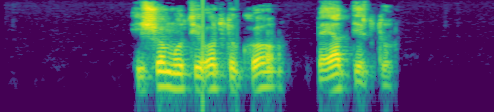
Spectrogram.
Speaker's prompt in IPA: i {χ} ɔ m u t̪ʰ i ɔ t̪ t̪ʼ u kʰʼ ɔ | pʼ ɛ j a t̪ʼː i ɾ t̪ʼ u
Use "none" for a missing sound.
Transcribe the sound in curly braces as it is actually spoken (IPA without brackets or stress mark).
ʃ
